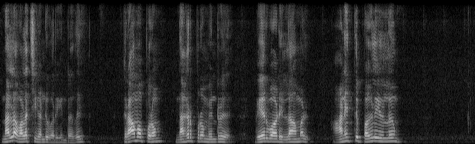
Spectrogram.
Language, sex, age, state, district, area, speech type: Tamil, male, 45-60, Tamil Nadu, Tiruppur, rural, spontaneous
